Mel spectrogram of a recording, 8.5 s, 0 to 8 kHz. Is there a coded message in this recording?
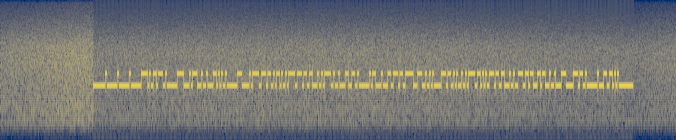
Yes: RTTY (50 baud, 450 Hz shift) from 1.2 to 7.9 s, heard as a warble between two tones, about 1400 Hz centre, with radio static. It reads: OZ4ME DE CE8BU TNX FER CALL. UR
